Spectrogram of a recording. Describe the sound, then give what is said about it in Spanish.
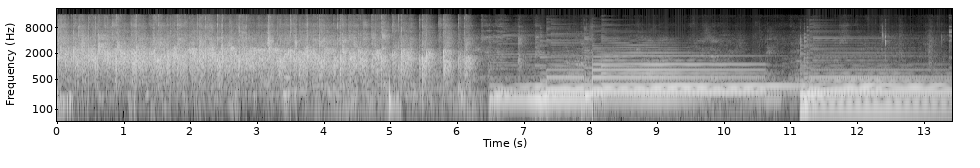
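Loud, dense audience applause greets a group about to perform, then fades after about six seconds as sustained instrumental tones of a song's intro take over. “Un aplauso, por favor.”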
